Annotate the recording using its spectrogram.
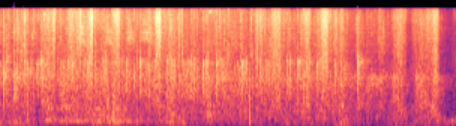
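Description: Audience applauding, dying away near the end.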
